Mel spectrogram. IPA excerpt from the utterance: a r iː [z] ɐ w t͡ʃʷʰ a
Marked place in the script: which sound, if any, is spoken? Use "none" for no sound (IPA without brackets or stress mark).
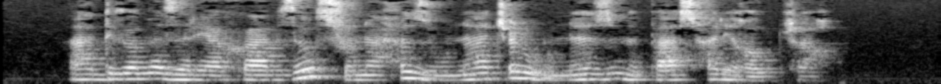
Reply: ʁ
